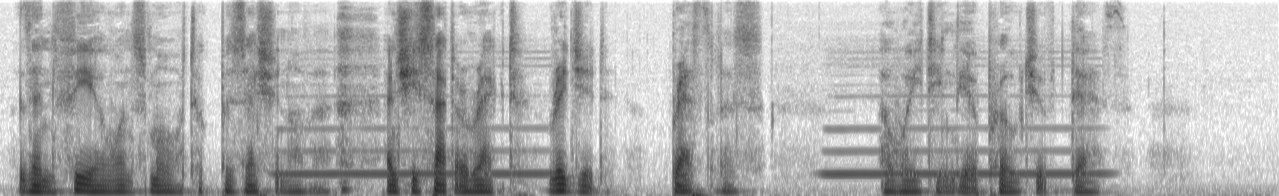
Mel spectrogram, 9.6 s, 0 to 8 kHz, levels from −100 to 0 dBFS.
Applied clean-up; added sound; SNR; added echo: none; Wind instrument, woodwind instrument; 13 dB; none.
